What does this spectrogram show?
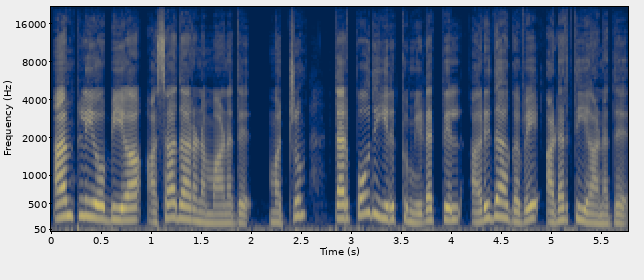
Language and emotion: Tamil, neutral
